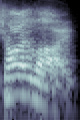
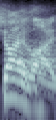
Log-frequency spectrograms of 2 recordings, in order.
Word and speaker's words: Chili: in New York, nothing is pronounced the way it's spelled in New York State. Part of his district is Chilai. That's actually spelled chili. It is. But it's Chilai.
